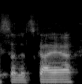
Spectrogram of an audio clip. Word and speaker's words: Seletskaja: podium I have a conductor with me Solis kaya welcome to the podcast thank you very much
